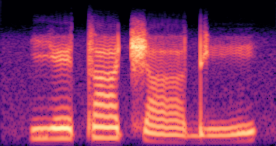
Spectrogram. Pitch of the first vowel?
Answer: high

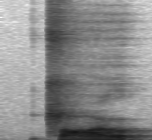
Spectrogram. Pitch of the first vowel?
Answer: low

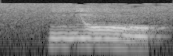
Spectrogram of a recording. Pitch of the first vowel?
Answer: falling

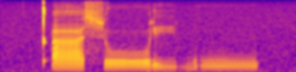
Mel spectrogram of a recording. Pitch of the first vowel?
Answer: falling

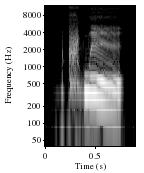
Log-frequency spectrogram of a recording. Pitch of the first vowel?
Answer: falling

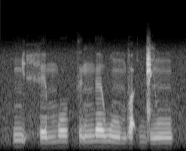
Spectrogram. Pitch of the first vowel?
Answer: falling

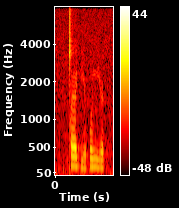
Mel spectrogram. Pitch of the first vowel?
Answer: high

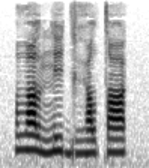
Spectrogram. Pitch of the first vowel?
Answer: falling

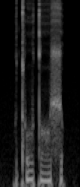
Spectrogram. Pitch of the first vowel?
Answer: high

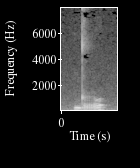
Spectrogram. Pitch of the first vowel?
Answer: low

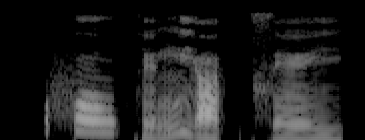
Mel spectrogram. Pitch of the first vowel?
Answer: high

